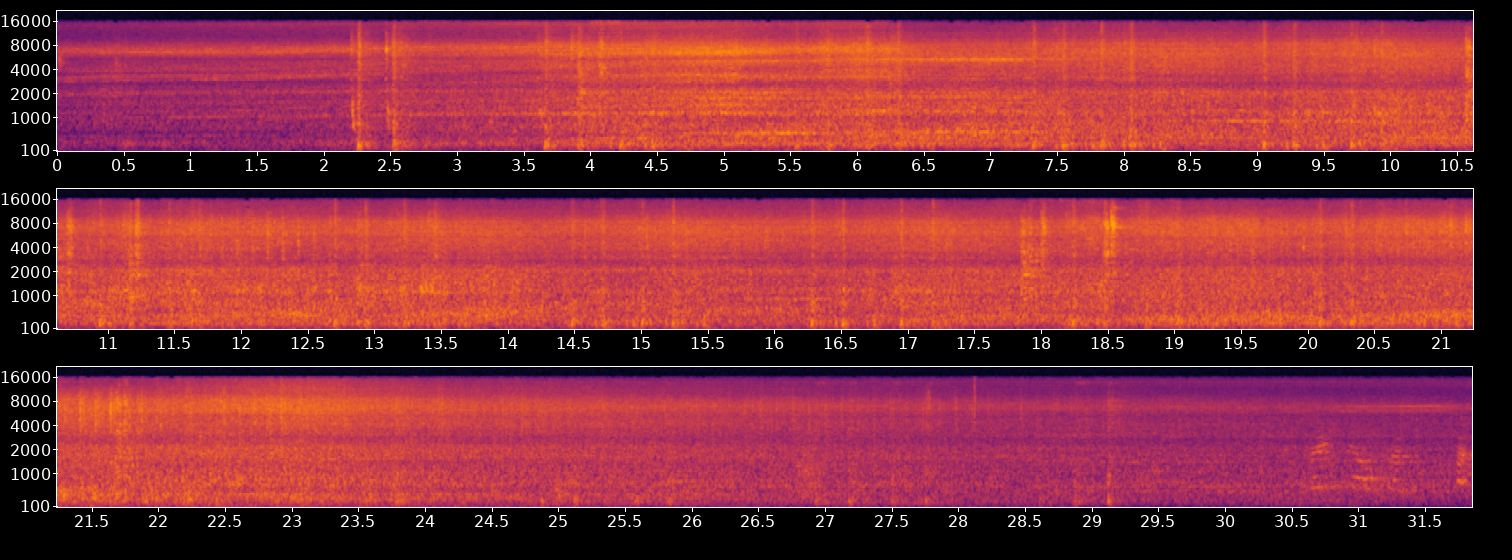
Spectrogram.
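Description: Southeastern electric multiple-unit train running past close by on the near track, its wheels clattering rhythmically over the rail joints. The sound swells a couple of seconds in and fades away over the last few seconds.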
